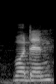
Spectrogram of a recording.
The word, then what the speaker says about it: hvordan: The same thing goes for the H at the beginning of hvad, hvor, and hvordan.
